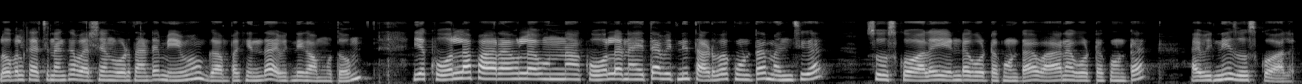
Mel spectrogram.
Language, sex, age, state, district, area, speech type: Telugu, female, 60+, Telangana, Jagtial, rural, spontaneous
